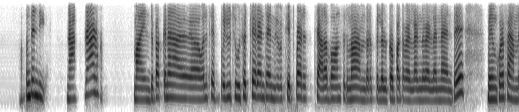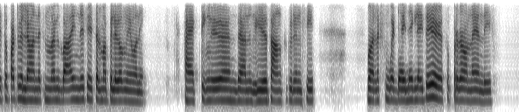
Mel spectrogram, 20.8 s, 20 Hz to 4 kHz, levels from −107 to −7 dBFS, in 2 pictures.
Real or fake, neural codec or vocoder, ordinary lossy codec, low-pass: fake; codec, 16 kHz in and 24 kHz out, 0.9 kbps, LongCat-Audio-Codec, fine tuned four codebook decoder; none; 3.6 kHz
